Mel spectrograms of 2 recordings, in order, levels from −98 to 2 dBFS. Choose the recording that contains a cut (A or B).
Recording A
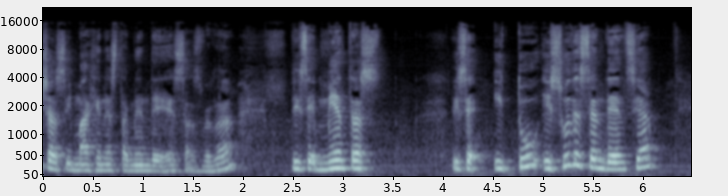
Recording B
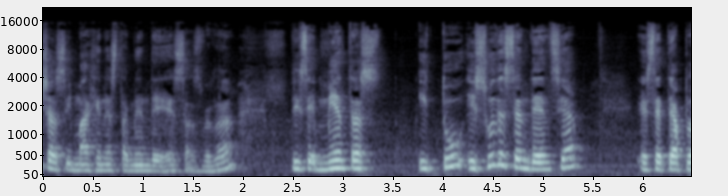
B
